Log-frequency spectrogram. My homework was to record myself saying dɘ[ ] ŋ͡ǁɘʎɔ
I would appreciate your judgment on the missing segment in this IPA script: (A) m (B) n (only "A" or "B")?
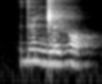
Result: B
